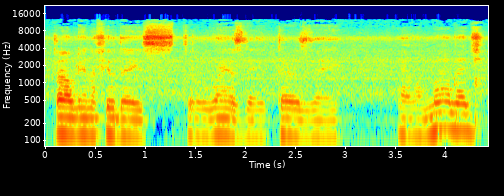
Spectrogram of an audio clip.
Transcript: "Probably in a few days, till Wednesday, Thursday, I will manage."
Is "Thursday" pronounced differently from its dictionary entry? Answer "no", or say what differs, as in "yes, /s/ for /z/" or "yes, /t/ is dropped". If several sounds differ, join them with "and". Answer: yes, /t/ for /θ/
